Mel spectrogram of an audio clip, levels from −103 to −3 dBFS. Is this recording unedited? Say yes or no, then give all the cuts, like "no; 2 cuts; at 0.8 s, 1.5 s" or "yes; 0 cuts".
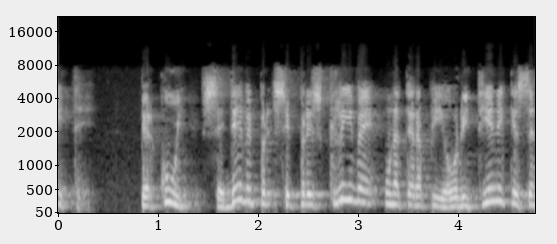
yes; 0 cuts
